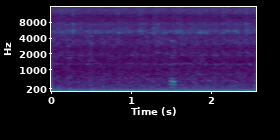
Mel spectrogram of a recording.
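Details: 1971 Chevrolet Monte Carlo V8, barn find revived after about 30 years, with varnished tank and suspected partly plugged fuel sock: deep, steady low rumble through the mufflers with no misses or knocks; normal idle, nearly ready to drive.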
